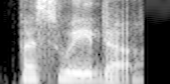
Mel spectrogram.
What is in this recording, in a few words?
"persuader", Indian; Dictionary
